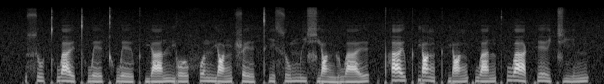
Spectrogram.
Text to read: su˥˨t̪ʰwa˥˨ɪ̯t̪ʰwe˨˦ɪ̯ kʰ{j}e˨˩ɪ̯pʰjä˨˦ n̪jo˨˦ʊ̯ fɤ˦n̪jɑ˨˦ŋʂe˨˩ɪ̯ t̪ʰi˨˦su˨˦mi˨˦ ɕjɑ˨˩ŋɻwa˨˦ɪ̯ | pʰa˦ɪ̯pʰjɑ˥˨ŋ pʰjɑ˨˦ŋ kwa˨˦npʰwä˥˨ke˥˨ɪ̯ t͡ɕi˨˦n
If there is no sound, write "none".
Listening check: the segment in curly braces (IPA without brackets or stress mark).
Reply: w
